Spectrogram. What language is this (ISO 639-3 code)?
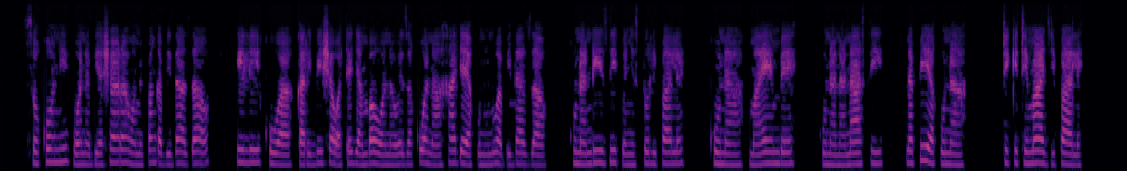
swa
